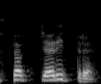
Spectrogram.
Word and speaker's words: सच्चरित्र: ठीक है, सतचरित्र, तो च का आधा हो जाएगा तो सच्चरित्र।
